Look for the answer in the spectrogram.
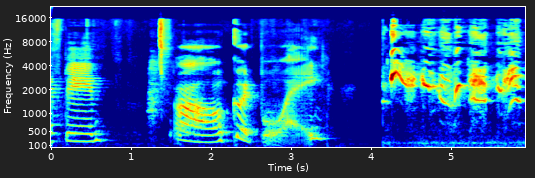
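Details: Pet parrot indoors producing voice-like harmonic sounds, then a run of bright, wavering, chirpy whistles after a short pause.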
